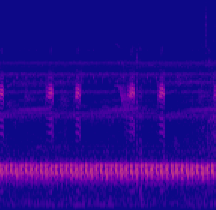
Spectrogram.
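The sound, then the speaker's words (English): A frog calls in northern Australia, where a native frog was hoped for rather than cane toads: a steady, rapidly pulsing call runs throughout, with a few brief higher chirps above it. “Oh, wait a sec. What's that sound? Oh, it's a frog! Yes!”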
